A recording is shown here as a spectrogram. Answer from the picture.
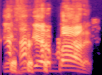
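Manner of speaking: high, loud mock Italian-American wiseguy; Italian-American accent. Host teasing about the accent, loud mock Italian-American. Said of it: "This fucking accent right here".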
